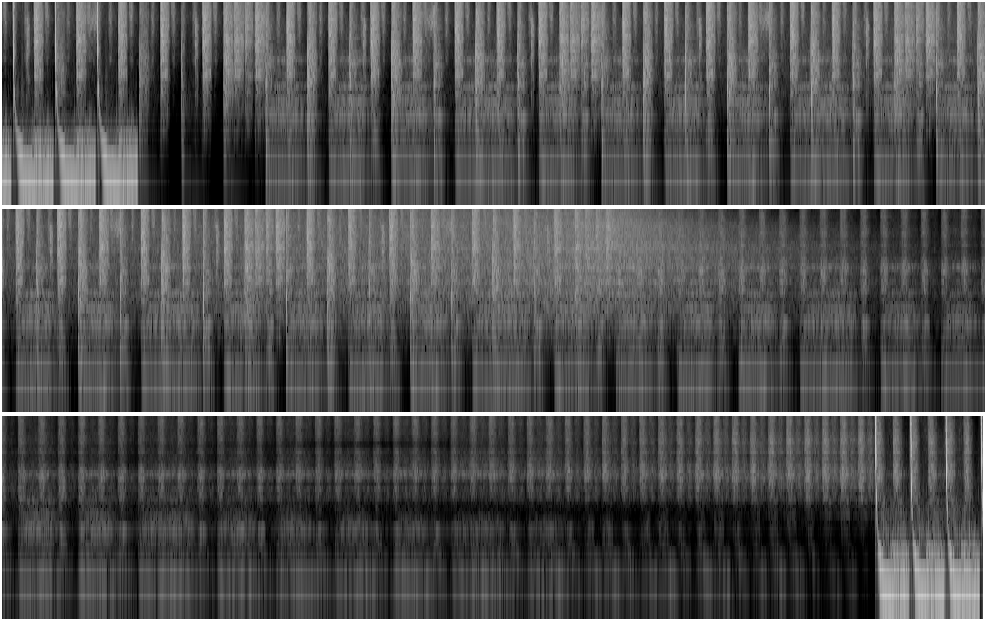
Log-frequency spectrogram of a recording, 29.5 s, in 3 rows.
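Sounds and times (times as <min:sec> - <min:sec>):
90's hardstyle techno music: 0:00.0 - 0:19.8, 0:28.4 - 0:29.4.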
